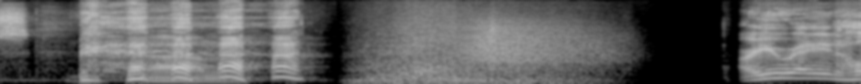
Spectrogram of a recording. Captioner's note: Dallas laughs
